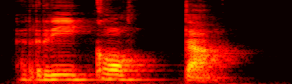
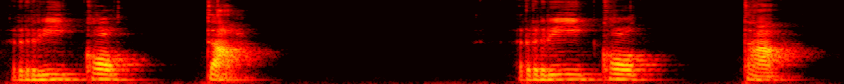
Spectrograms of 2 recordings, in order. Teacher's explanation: double T. So you want to put a little bit more emphasis on this T.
